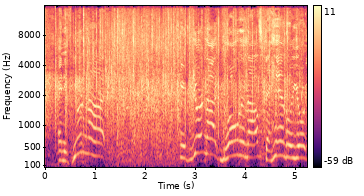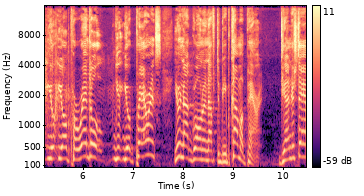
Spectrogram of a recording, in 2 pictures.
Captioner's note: clapping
